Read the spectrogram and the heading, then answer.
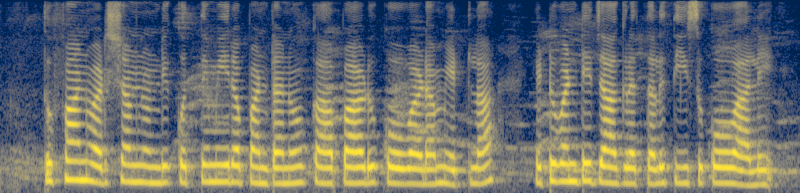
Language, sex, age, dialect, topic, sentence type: Telugu, female, 31-35, Telangana, agriculture, question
